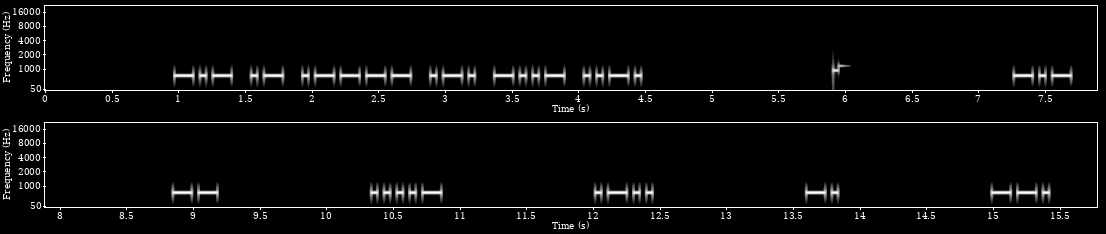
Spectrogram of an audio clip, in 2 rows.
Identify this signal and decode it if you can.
Morse code, heard as a keyed tone, about 25 wpm, spaced as for 11 wpm, 700 Hz. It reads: KA1RXF KM4LNG
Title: USA Call Signs - 6 Characters - 8x Character Spacing - 25wpm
